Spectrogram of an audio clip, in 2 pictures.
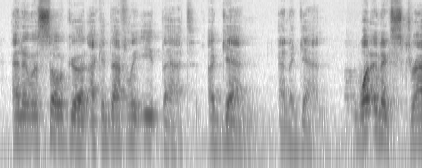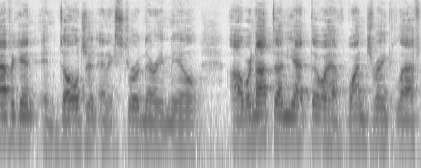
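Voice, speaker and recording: Over noticeable background noise, a man talks at a very fast pace and medium pitch in an enthusiastic tone. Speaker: food and travel vlogger. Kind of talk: restaurant review narration.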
